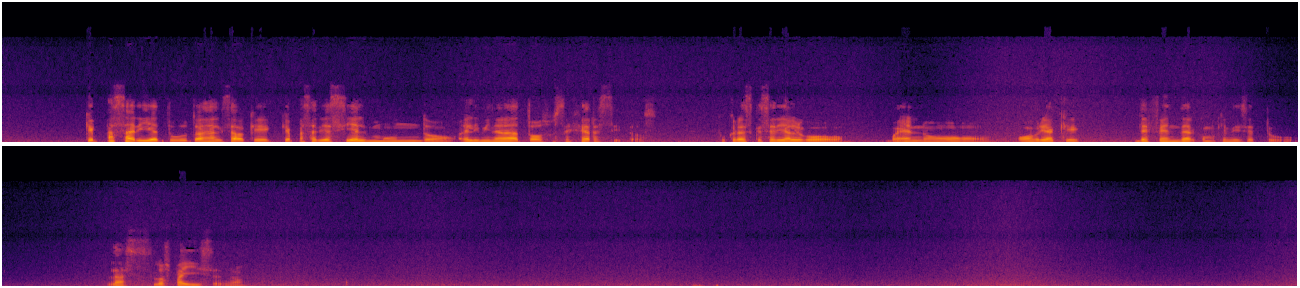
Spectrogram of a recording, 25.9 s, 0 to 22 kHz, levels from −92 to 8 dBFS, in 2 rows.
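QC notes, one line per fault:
No technical faults are audible anywhere in the speech, with the signal holding steady in level and continuity for its full duration.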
